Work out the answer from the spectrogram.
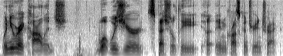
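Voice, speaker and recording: A man's voice: medium pitch, normal speed, fairly bright tone, a little hiss or hum. A man asking questions in a casual, conversational interview.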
